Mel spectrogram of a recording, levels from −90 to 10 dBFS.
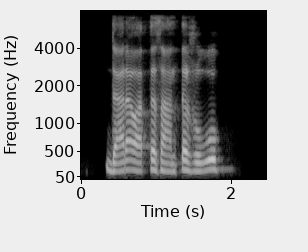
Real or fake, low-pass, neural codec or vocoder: fake; 7.2 kHz; autoencoder, 48 kHz, 32 numbers a frame, DAC-VAE, trained on Japanese speech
